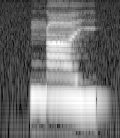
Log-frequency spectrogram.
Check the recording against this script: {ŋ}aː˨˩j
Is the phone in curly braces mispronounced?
no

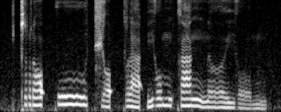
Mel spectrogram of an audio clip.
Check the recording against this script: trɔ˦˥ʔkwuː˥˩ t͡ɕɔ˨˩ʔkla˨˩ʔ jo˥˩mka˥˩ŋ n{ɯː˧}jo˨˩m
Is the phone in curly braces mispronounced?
yes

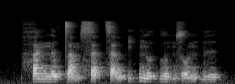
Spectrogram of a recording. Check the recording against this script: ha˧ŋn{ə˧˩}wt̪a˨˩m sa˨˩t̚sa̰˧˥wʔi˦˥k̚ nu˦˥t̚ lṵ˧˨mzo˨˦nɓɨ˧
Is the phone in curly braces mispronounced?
yes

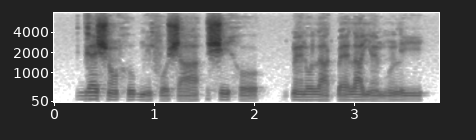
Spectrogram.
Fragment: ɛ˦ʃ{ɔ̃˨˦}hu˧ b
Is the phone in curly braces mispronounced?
yes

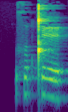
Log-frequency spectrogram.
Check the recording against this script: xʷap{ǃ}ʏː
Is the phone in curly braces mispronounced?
no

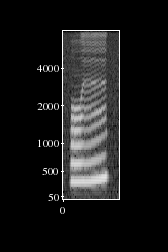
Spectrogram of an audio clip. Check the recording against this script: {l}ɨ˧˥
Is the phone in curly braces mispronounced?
yes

